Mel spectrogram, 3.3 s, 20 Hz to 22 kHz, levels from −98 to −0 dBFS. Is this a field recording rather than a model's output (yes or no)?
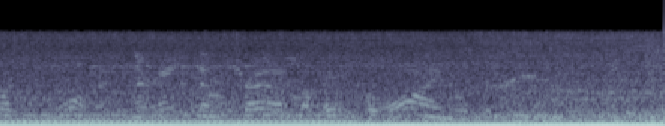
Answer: yes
